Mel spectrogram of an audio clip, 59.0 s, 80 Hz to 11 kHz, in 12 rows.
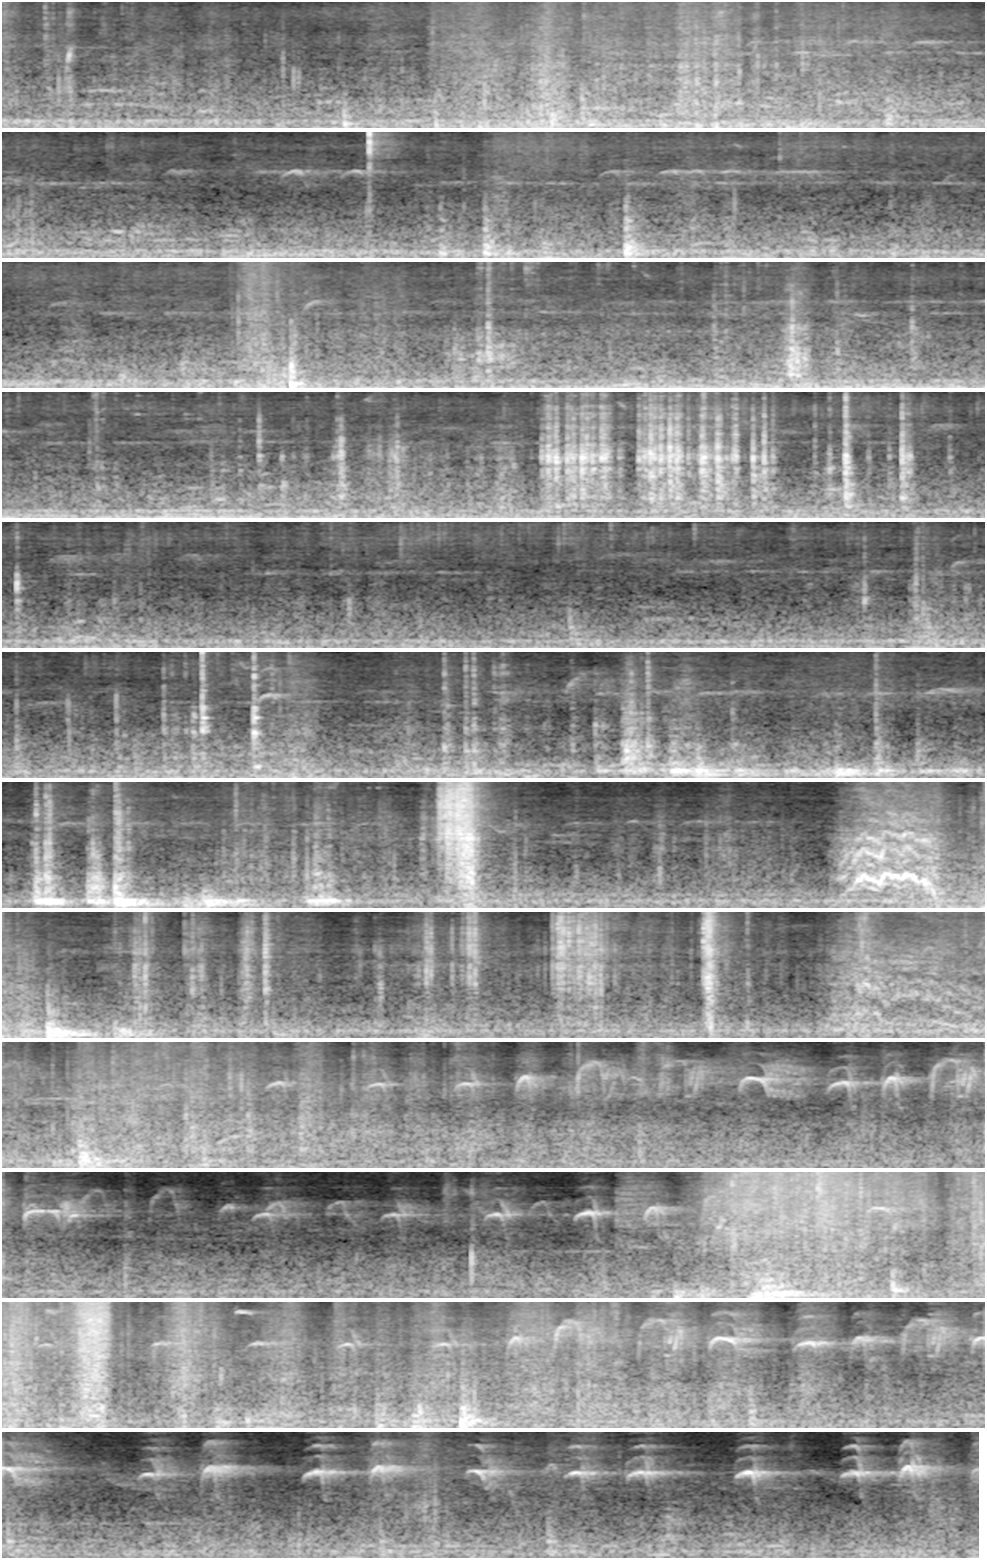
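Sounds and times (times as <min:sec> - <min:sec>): small birds chirping: 0:00.0 - 0:58.9
rustling: 0:01.9 - 0:04.6, 0:30.8 - 0:32.1, 0:33.1 - 0:42.6, 0:47.6 - 0:53.0.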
